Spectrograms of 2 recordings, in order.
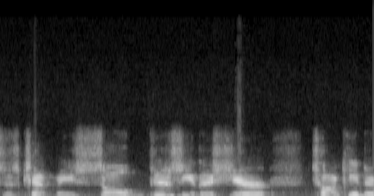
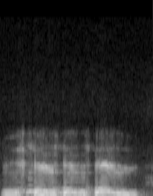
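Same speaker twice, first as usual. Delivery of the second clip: high, hearty ho ho ho; Santa laugh; 8 semitones higher than usual. Acted. Santa signing off the net, hearty and high. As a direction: laugh like Santa saying goodbye.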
